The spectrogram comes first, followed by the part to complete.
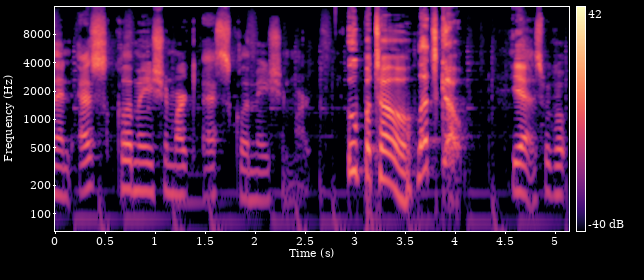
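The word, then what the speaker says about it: Upotte!!: t e and then exclamation mark exclamation mark upper toe let's go yes we'll go up toe oop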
